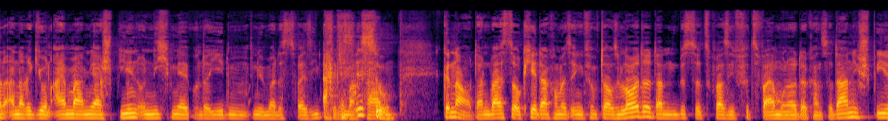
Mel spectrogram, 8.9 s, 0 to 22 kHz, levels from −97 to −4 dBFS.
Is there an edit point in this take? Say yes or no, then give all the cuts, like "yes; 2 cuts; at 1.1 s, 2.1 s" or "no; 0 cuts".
yes; 2 cuts; at 1.9 s, 2.5 s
